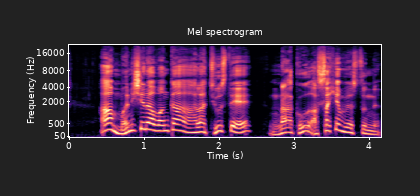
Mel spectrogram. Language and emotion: Telugu, disgusted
